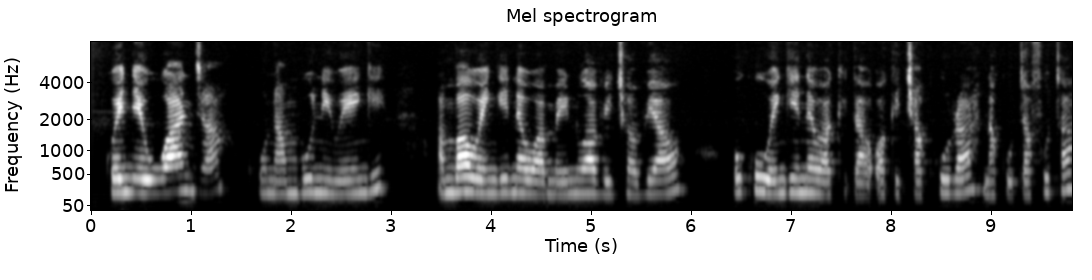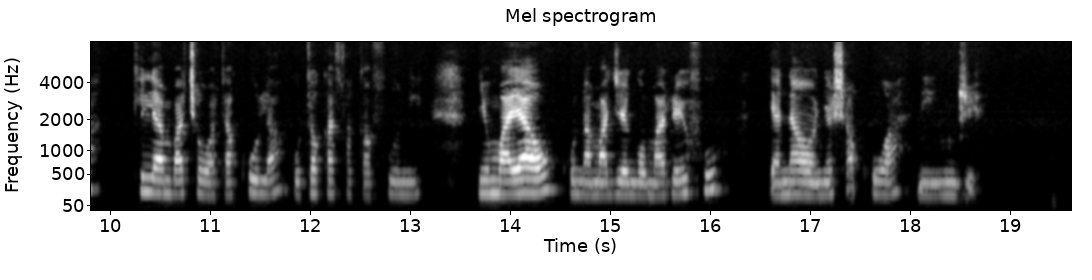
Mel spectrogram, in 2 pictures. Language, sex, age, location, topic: Swahili, female, 18-24, Nairobi, government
